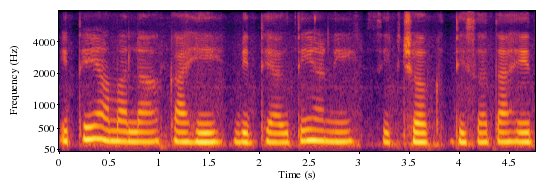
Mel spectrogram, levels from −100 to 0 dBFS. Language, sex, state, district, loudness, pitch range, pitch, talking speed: Marathi, female, Maharashtra, Gondia, -15 LUFS, 200-215 Hz, 205 Hz, 100 wpm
